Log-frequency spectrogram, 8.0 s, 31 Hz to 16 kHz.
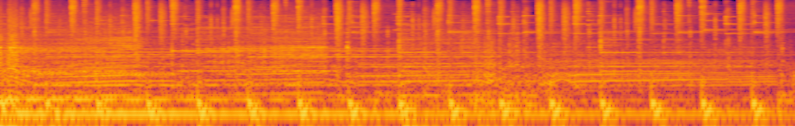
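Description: Royal Enfield 650 twin motorcycle with a custom two-into-two stainless steel exhaust, running loud and close with a steady engine drone and repeated throttle pulses, underneath a layer of music.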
